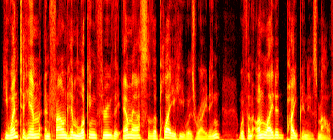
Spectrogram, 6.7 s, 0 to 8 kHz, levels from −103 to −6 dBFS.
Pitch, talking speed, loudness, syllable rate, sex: 130 Hz, 215 wpm, -17 LUFS, 4.6 syllables/s, male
